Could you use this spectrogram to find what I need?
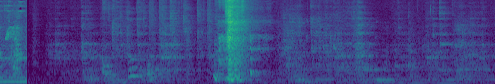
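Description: A dog's paws thud on wooden stairs.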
